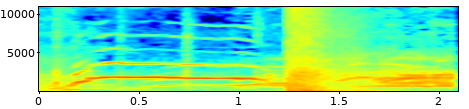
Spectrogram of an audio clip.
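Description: A firework bursts with a single loud bang about a second and a quarter in, over a crowd's overlapping cheers and exclamations.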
